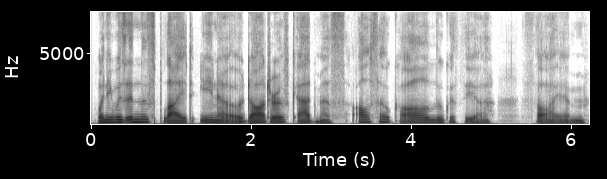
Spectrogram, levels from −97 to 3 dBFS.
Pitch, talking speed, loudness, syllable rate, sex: 160 Hz, 145 wpm, -20 LUFS, 4.0 syllables/s, female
